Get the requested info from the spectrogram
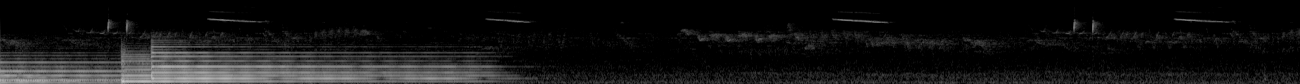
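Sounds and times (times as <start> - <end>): birds twittering: 0.0 - 5.6.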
